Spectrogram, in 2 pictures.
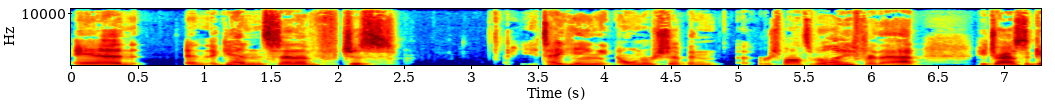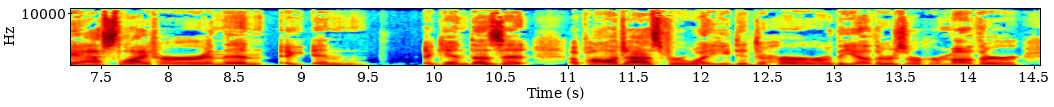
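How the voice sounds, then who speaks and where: A woman's voice: mid-range voice, normal speed, no room sound, clean studio sound. A woman co-hosting a fan podcast, talking in a rambling, casual way with many fillers and restarts. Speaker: podcast co-host.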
